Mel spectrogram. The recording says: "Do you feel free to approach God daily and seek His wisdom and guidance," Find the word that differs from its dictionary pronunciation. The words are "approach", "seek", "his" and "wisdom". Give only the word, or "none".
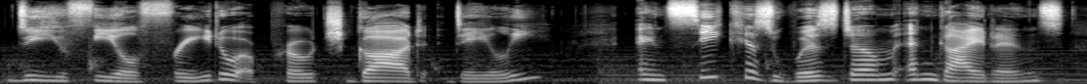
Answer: none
